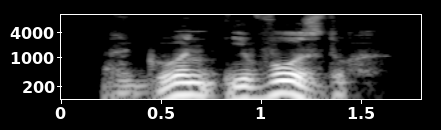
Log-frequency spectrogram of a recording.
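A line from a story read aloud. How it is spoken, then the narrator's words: Doubtful mutter. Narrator (Russian): пробормотал с сомнением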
